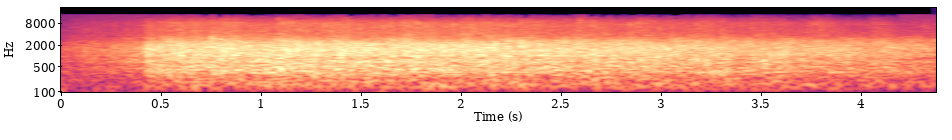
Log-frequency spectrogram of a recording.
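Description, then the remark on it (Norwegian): Sustained applause in Turkey's new parliamentary assembly as President Erdogan is presented, clapped only by representatives of his own party. It begins abruptly and holds steady as a dense, even wash of many clapping hands, tapering slightly toward the end with no voices standing out. “For selv om alle synger med til nasjonalsangen, blir den dype splittelsen åpenbar når president Erdogan presenteres for den nye forsamlingen Presidenten som er elsket, hatet, men først og fremst svekket, mottar applaus.”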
